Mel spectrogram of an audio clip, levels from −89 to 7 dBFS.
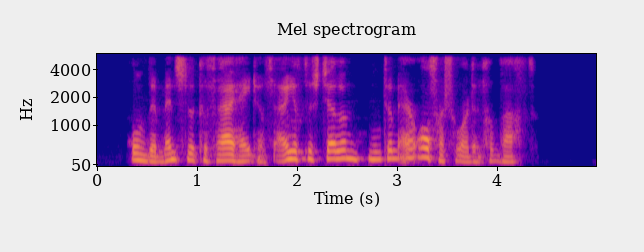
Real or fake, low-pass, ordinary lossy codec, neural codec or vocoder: fake; 5.4 kHz; Opus, 64 kbps; codec, 16 kHz, 1 kbps, FunCodec, trained on LibriTTS, 50 frames a second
